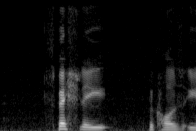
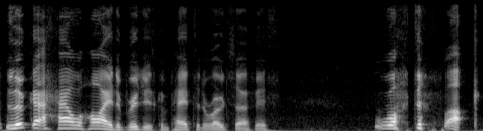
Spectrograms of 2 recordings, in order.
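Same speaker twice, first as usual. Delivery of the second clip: laughing disbelief; 5 semitones higher, 10 dB louder than usual. Real, not acted.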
